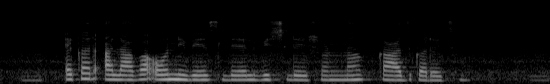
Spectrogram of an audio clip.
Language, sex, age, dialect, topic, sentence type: Maithili, female, 18-24, Eastern / Thethi, banking, statement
